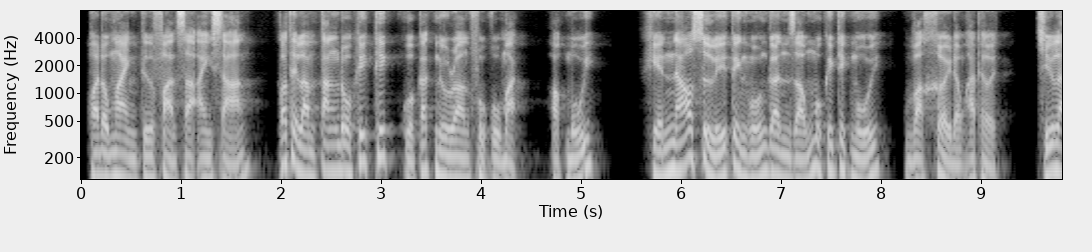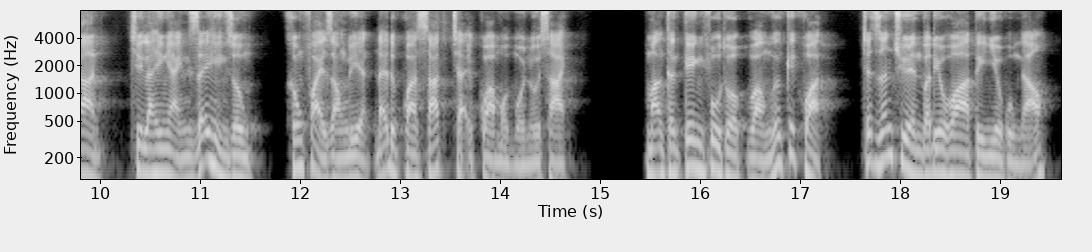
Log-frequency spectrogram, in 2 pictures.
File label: narration; Vi Sao Anh Nang Co The Khien Ban Hat Hoi; StickerMan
